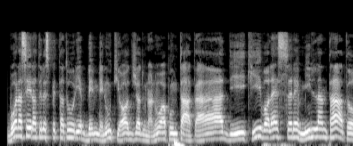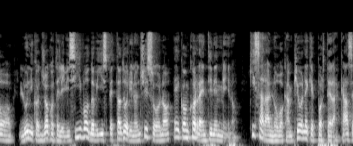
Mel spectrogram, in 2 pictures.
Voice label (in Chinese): 意大利语男 外语 小语种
